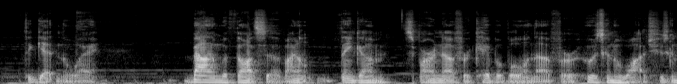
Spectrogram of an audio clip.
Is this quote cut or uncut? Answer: uncut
